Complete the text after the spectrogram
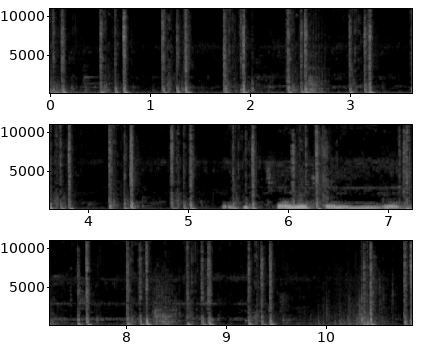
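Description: A horse's hooves clop quickly and steadily on the ground.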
